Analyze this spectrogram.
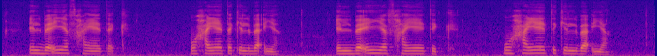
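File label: greeting death, Egyptian Arabic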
